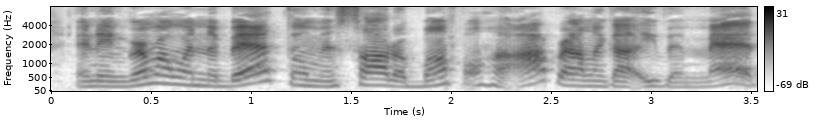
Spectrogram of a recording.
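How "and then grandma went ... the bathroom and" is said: usual speaking voice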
